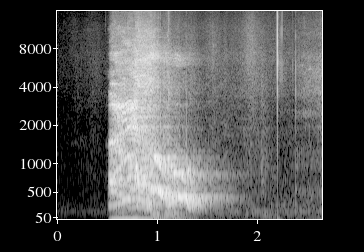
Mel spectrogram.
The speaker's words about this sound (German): Jetzt muss ich gleich niesen, Leute, also nicht wundern.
